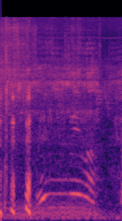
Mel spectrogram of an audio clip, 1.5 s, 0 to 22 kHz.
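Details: Taro, a 12-year-old French Bulldog, filmed on 15 July 2016, gives a drawn-out whining tone that rises and then slowly falls, after a few short grunting sounds, with a person speaking Japanese nearby.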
